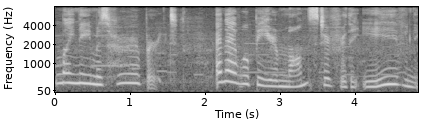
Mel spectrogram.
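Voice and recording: Someone uses a put-on character voice at a fairly slow pace with clear background noise behind it. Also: woman, high pitch for a woman.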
